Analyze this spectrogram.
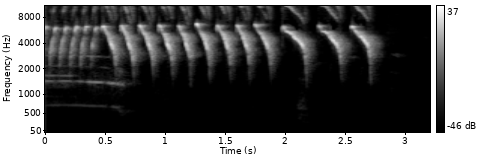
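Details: Canary singing to prompt other canaries to sing: a fast roll of sharp downward-sweeping high notes that slows into spaced, separate chips before stopping.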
